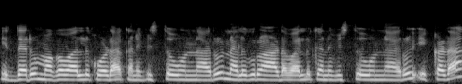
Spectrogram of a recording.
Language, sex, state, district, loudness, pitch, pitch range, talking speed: Telugu, female, Andhra Pradesh, Srikakulam, -13 LUFS, 220 Hz, 215-225 Hz, 115 wpm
